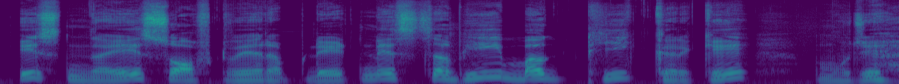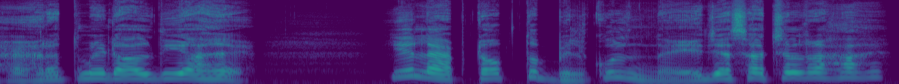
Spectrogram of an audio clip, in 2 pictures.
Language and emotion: Hindi, surprised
